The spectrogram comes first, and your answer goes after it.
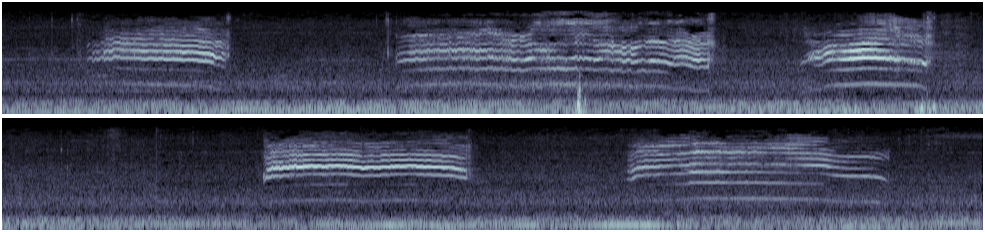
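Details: A domestic cat gives a run of bright, harmonic meows, each about half a second to a second long.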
